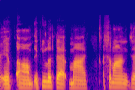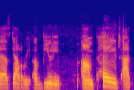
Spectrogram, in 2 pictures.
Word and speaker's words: ShylanJazz: yeah, you said it right, Shalon Jazz.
